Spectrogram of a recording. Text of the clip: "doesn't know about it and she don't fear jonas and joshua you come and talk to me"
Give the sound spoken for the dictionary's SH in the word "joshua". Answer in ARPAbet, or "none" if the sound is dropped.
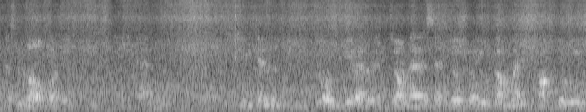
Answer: S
